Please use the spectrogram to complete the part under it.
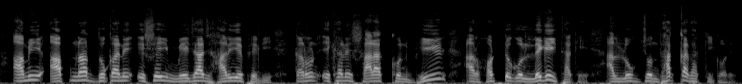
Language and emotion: Bengali, angry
